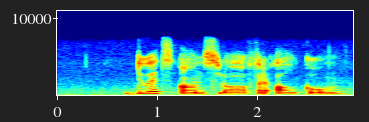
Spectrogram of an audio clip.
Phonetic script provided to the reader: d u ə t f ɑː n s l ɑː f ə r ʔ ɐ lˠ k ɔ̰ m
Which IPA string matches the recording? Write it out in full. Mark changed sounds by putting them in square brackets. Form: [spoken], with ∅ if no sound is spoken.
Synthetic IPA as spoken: d u ə t [s] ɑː n s l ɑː f ə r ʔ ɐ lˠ k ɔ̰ m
